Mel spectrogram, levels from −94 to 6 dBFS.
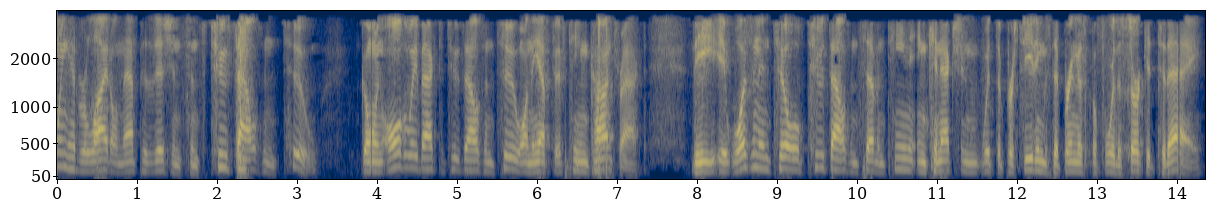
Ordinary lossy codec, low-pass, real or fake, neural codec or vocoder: MP3, 24 kbps; 3.6 kHz; real; none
